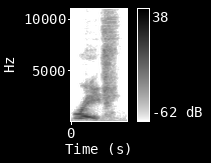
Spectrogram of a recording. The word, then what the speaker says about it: Ralph: spelled like Ralph, but pronounced Rafe.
